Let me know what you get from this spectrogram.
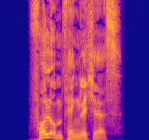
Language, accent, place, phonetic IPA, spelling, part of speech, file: German, Germany, Berlin, [ˈfɔlʔʊmfɛŋlɪçəs], vollumfängliches, adjective, De-vollumfängliches.ogg
- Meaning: strong/mixed nominative/accusative neuter singular of vollumfänglich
